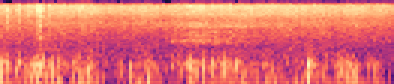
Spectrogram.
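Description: Gusty outdoor wind buffets the microphone in low rumbling bursts, loud and irregular, with no voices heard.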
